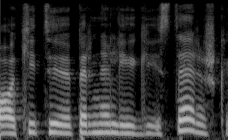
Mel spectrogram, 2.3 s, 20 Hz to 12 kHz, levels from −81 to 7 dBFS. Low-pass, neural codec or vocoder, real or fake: 10.8 kHz; none; real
